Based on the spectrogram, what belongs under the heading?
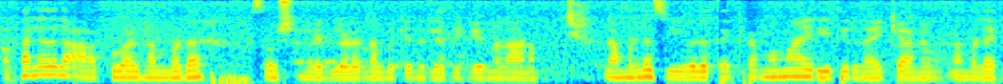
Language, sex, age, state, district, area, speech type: Malayalam, female, 18-30, Kerala, Pathanamthitta, rural, spontaneous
